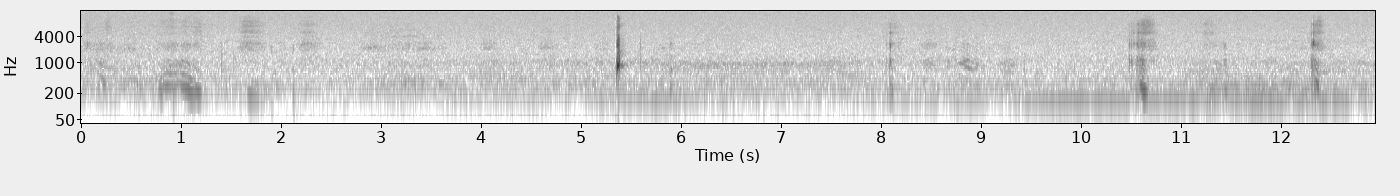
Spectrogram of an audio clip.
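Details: Two-week-old infant with a long bout of hiccups: sudden sharp catching sounds spaced seconds apart in a quiet room.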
